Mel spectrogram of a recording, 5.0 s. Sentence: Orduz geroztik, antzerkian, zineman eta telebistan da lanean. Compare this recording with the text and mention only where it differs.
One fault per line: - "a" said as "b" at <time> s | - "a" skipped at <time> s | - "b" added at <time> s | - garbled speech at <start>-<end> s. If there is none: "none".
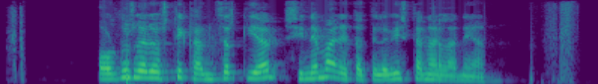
none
